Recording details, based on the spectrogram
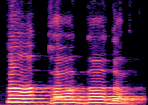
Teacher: तुम्ही जर यांचा उच्चार केला तर आपली जीभ कुठेतरी दाताला लागते म्हणून या वर्णाला म्हणतात दंत वर्ण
